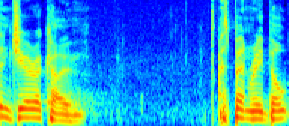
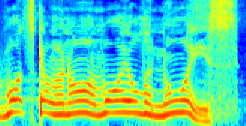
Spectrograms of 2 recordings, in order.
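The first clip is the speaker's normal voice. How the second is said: beggar asking, pitched much higher; a blind man calling into the crowd, asking; puzzled beggar; 7 semitones higher, slower than usual. Retold or imitated. Blind beggar asking the passing crowd, high and puzzled. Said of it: "he says to the crowd".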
